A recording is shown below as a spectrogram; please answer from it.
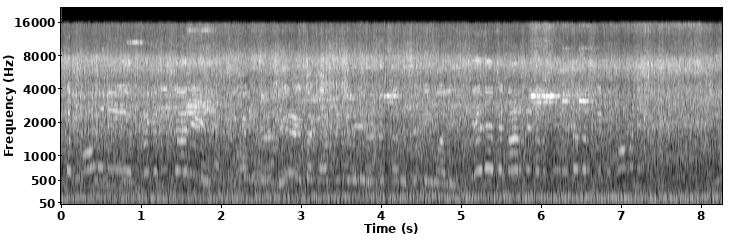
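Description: A crowd of men's voices shouting together over a loud, steady low rumble.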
